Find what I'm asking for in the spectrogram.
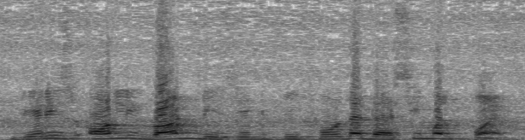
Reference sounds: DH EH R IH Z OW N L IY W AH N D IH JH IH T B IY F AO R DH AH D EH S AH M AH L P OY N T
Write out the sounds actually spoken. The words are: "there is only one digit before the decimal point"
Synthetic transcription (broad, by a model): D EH R IH Z OW N L IY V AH N D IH Z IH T B IY F AO R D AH D EH S AH M AH L P OY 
